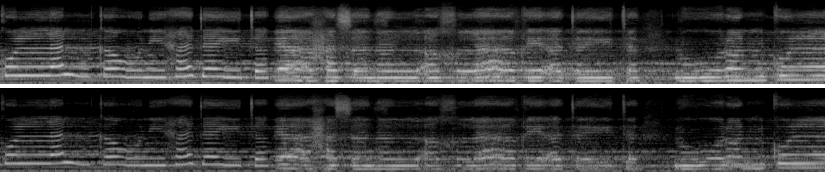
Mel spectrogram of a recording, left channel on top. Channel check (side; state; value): right; quieter; 7.2 dB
